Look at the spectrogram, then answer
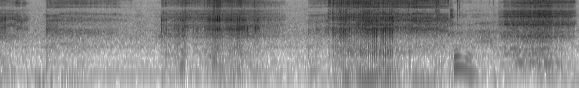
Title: When your own snore wakes you up!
